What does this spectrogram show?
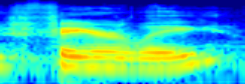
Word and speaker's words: Fairlea: hat in a nutshell it's because the West Virginia State Fair is in Fairly West Virginia that's why it's spelled f-a-i-r-l-e-a and um the state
